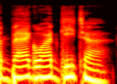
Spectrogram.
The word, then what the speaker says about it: Bhagavad Gita: The Bhagavad Gita.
